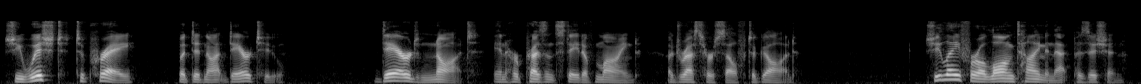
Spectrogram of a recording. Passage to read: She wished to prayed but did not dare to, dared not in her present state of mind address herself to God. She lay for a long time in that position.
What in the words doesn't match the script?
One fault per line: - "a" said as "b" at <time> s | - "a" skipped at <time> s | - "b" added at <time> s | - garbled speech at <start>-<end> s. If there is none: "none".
- "prayed" said as "pray" at 0.8 s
